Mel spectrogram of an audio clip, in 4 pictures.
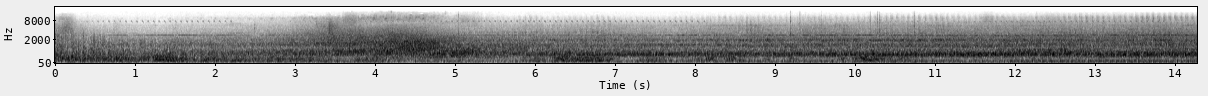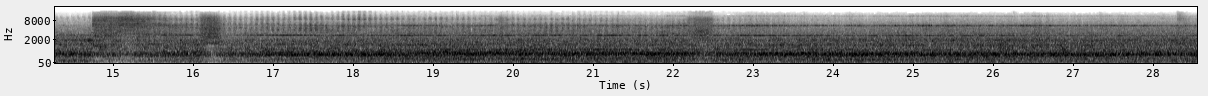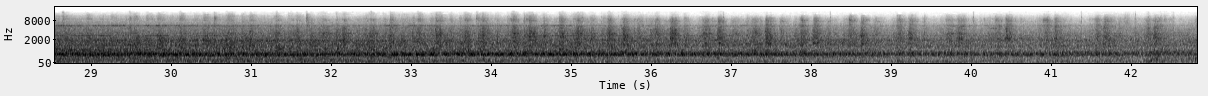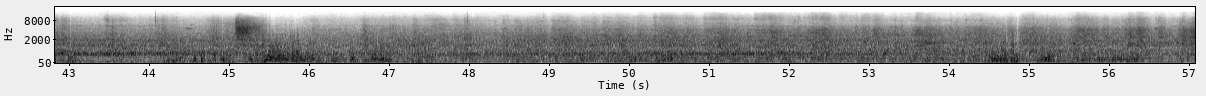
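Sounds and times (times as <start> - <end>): high-pitched wheel squeal: 0.0 - 57.0
locomotive engine drone: 0.0 - 57.0
rolling steel wheels: 4.1 - 57.0
wheels clicking over rail joints: 27.9 - 57.0.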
